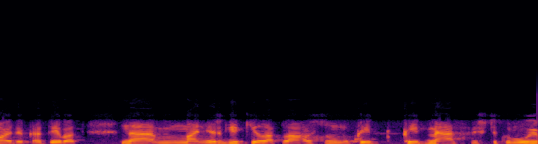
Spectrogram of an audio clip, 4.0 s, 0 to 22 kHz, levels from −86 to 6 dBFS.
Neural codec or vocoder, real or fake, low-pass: none; real; 7.2 kHz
